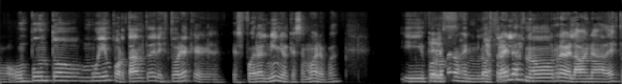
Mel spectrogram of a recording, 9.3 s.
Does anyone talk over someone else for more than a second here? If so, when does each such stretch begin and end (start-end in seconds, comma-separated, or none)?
6.4-7.9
